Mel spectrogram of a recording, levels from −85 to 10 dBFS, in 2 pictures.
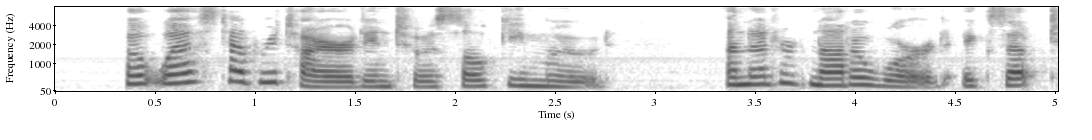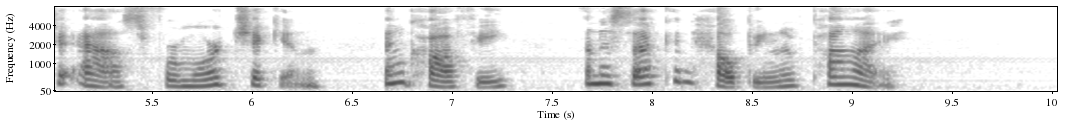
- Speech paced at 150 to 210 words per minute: Yes, average, 160 wpm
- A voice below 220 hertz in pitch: No, high, 230 Hz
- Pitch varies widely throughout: Yes, wide, 5.8 semitones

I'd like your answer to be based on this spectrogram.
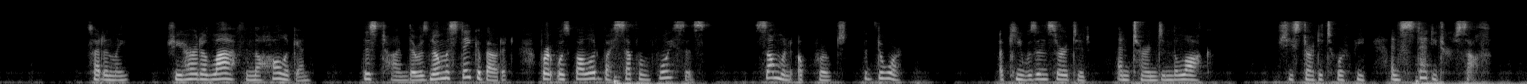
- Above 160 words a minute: Yes, average, 180 wpm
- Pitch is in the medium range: No, high, 215 Hz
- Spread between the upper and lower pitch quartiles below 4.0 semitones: No, average, 4.3 semitones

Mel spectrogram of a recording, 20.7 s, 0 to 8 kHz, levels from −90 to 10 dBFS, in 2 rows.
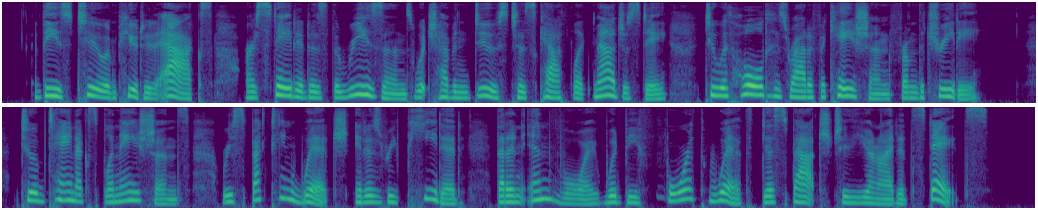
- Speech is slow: Yes, slow, 120 wpm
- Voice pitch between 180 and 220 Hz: Yes, medium, 185 Hz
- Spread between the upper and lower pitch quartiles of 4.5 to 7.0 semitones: Yes, wide, 5.6 semitones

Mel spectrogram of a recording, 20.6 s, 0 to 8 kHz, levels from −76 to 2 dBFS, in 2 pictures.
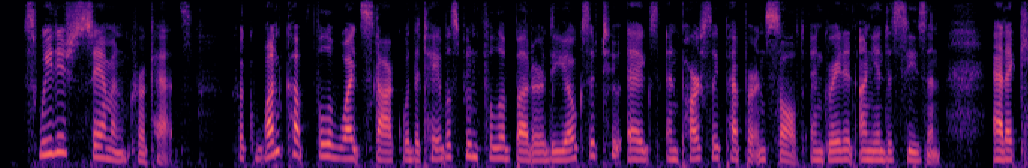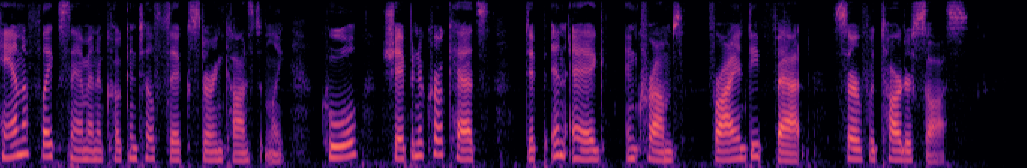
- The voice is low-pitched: No, medium, 170 Hz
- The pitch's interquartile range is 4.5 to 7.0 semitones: No, average, 4.0 semitones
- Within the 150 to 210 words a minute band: Yes, average, 170 wpm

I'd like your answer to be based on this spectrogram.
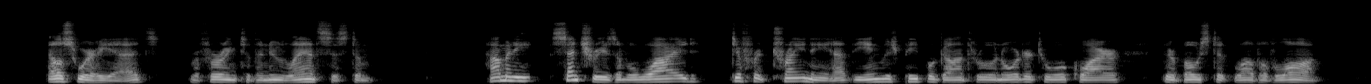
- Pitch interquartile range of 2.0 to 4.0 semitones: Yes, average, 3.6 semitones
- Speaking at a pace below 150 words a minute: Yes, average, 140 wpm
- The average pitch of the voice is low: Yes, low, 110 Hz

